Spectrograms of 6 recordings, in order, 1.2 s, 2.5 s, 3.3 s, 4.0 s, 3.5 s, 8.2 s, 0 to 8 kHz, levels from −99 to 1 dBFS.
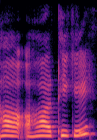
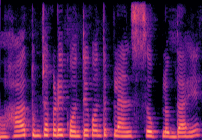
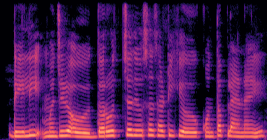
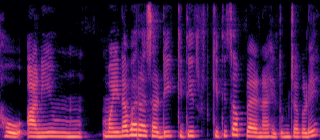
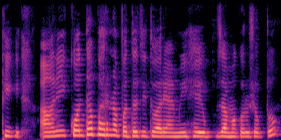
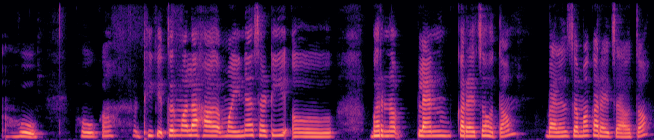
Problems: constant background noise, background conversations at intervals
